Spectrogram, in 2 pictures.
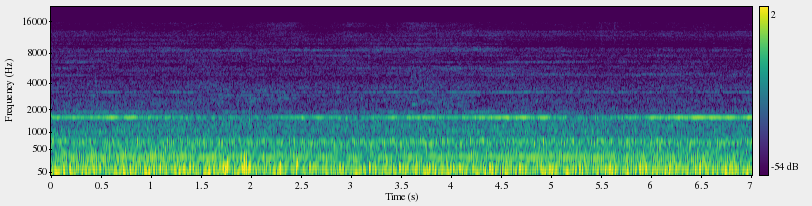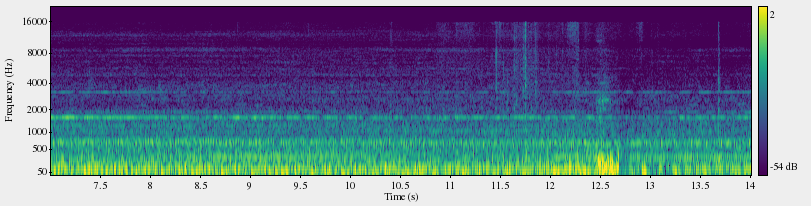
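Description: Canadian Pacific 7023, an EMD SD70ACU diesel-electric locomotive, idling: a steady low engine rumble with a thin, steady high whine over it. A brief sharp noise about twelve and a half seconds in.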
